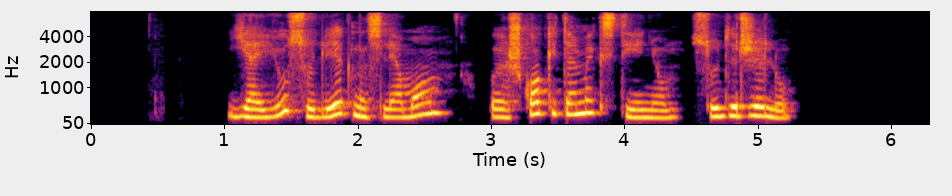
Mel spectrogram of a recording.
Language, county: Lithuanian, Vilnius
